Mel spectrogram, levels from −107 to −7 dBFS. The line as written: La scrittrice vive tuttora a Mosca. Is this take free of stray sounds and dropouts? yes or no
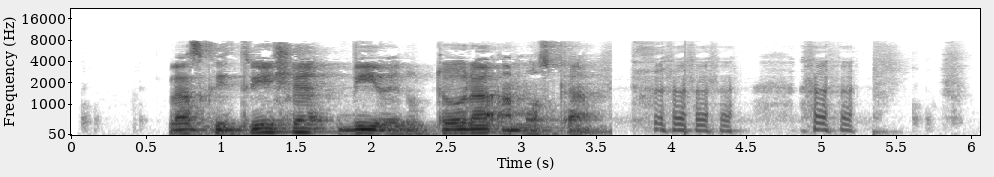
no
